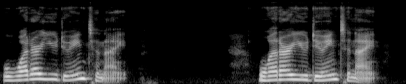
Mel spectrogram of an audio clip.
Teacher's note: So the T generally kind of turns into a D sound, a fast D before the next word in this sentence, in this question.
